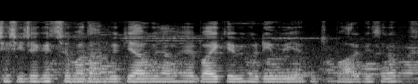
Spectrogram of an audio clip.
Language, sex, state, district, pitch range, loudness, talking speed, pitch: Hindi, male, Haryana, Rohtak, 130-135 Hz, -20 LUFS, 245 wpm, 130 Hz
